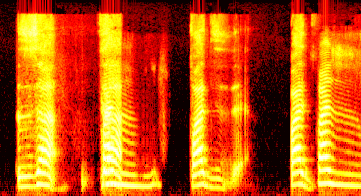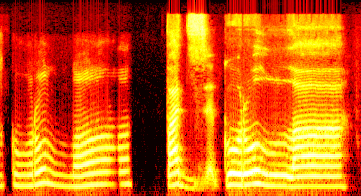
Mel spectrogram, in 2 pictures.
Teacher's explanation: Coba ibu huruf dalnya ujung lidahnya nempel ke ujung gigi atas.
